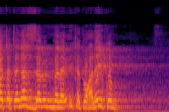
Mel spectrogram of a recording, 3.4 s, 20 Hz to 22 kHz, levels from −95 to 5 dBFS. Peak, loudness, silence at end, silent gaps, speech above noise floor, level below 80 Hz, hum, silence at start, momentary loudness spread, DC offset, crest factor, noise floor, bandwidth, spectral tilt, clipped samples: -10 dBFS; -20 LUFS; 0 s; none; 22 dB; -46 dBFS; none; 0 s; 12 LU; under 0.1%; 10 dB; -41 dBFS; 16.5 kHz; -5.5 dB/octave; under 0.1%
